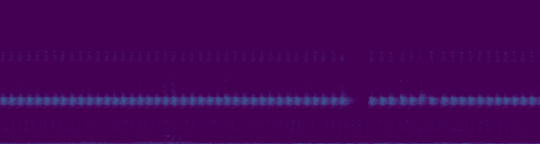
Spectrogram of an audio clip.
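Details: Male common house cricket (Acheta domestica) stridulating its wings at high heat from a resonant hiding place; a steady high-pitched chirping train of rapid pulses, about four per second, with one short break near the middle.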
